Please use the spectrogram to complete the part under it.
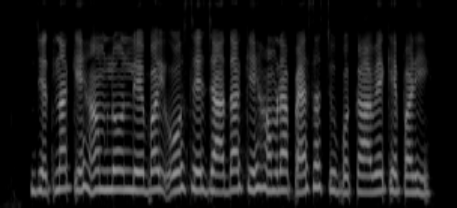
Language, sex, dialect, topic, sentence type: Magahi, female, Western, banking, question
